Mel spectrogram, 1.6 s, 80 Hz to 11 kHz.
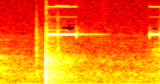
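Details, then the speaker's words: Neewer flash at full (1/1) power with beeps on: a sharp pop, then a steady high ready beep within about a second and a second beep; fast, normal recycle. "okay recycle time at 1: one is pretty impressive um I'm leaving the beeps on so you can hear it I hope you can hear it that's pretty fast recycle"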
